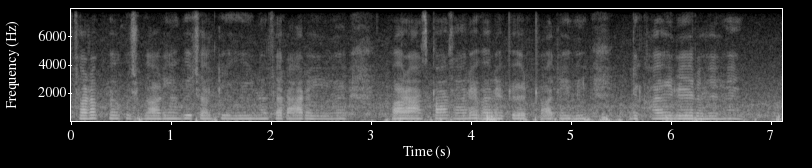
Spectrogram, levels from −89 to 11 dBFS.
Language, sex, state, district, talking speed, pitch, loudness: Hindi, female, Chandigarh, Chandigarh, 195 wpm, 205 Hz, -22 LUFS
